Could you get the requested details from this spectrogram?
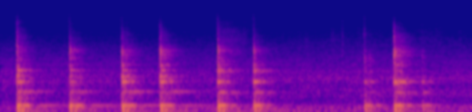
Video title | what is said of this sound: How To Replace Spokes On Dirt Bike Rim | you can just tap on the spoke, and you should hear a little ding. They should all sound like that.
